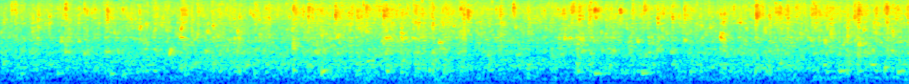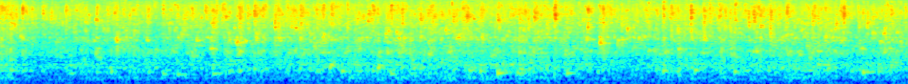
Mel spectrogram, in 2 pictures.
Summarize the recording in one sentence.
Water is running and gurgling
